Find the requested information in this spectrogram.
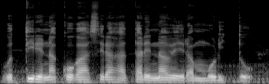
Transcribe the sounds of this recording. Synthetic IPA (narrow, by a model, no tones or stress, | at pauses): ɣotiɾenakoɣaseɾahataɾenaβeɾamoɾito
